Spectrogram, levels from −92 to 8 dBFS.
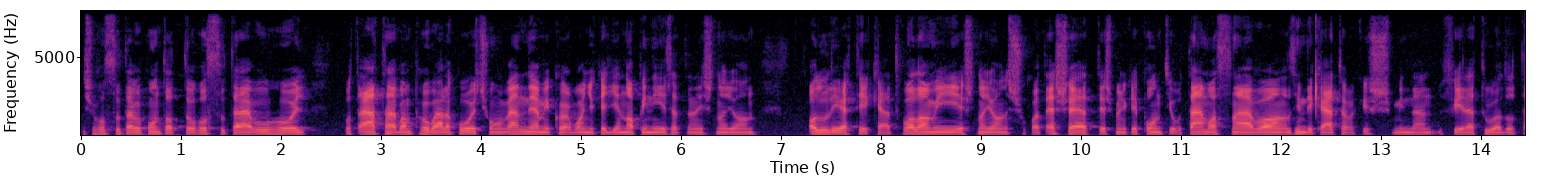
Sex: male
